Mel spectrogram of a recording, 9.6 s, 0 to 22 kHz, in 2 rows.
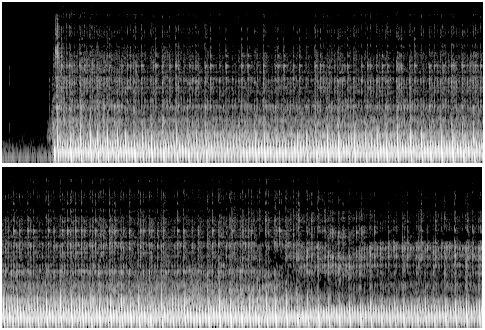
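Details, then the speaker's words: Stihl 031 AV Super chainsaw, about 50 years old, first start after a full rebuild with new bearings and seals: it fires on the pull and settles into a low, steady two-stroke idle with no hunting or stalling. "sounds perfect to me really nice low idle"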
